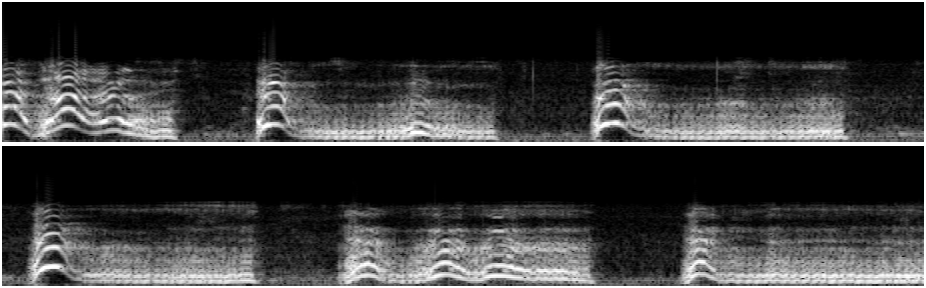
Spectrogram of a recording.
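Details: A Cairn Terrier that hates birds barks through a window at seagulls and crows feeding outside, short high yelping barks, some doubled or tripled, every second or two over a constant low rumble like wind or traffic.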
